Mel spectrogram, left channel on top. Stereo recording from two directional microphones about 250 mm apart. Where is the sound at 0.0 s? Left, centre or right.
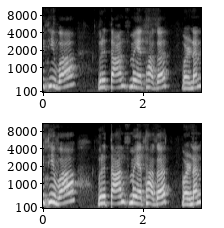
Right.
